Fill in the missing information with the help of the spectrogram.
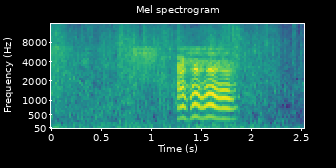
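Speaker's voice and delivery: high, panicky giggle; nervous laugh. Real, not acted. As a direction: laugh off the fright. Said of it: "I really, really hate spiders".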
